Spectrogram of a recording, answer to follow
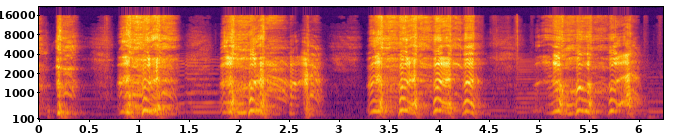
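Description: Four loud, hoarse bursts from a man's voice, each about half a second to a second long and about a second apart, over soft background music.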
